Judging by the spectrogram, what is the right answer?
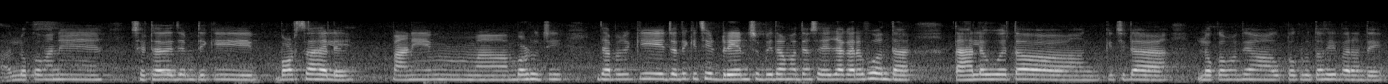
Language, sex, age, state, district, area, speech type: Odia, female, 18-30, Odisha, Nayagarh, rural, spontaneous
